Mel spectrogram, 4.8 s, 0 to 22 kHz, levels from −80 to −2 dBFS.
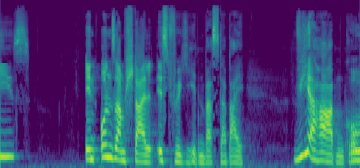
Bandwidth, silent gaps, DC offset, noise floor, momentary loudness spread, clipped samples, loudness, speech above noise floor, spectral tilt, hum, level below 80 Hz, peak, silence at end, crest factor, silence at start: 18 kHz; none; under 0.1%; -54 dBFS; 11 LU; under 0.1%; -16 LUFS; 39 dB; -4 dB/octave; none; -52 dBFS; -2 dBFS; 0 s; 14 dB; 0 s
